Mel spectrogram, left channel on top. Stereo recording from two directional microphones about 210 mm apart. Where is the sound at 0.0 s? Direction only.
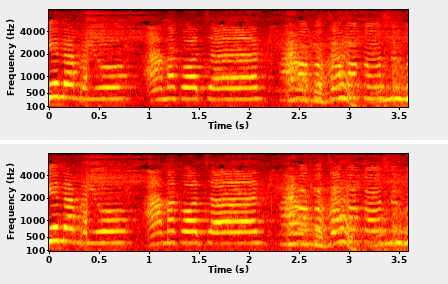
10° left (ahead or behind).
